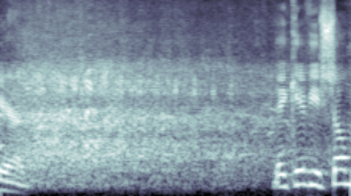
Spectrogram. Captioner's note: audience laughs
